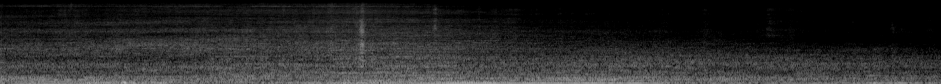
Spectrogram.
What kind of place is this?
residential area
